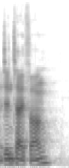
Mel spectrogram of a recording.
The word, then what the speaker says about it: Din Tai Fung: Did I say it correctly? – Yeah, Din Tai Fung.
